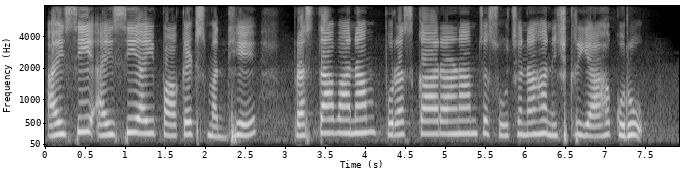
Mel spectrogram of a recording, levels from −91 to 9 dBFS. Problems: constant background noise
